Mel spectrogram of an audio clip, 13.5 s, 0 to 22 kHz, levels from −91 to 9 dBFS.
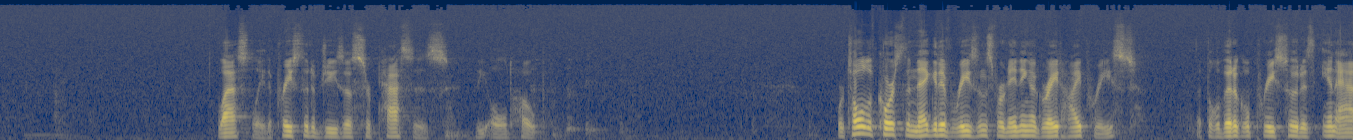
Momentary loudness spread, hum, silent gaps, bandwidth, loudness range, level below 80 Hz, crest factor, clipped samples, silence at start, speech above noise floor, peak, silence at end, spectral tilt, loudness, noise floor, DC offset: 18 LU; none; none; 19 kHz; 18 LU; -58 dBFS; 20 dB; under 0.1%; 2.2 s; 28 dB; 0 dBFS; 0 s; -4.5 dB/octave; -17 LUFS; -45 dBFS; under 0.1%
